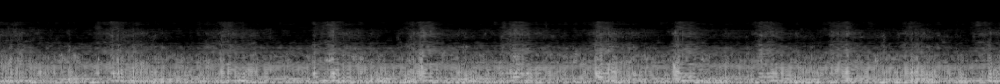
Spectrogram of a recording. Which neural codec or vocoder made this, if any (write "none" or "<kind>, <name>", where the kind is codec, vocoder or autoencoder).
vocoder, HiFi-GAN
